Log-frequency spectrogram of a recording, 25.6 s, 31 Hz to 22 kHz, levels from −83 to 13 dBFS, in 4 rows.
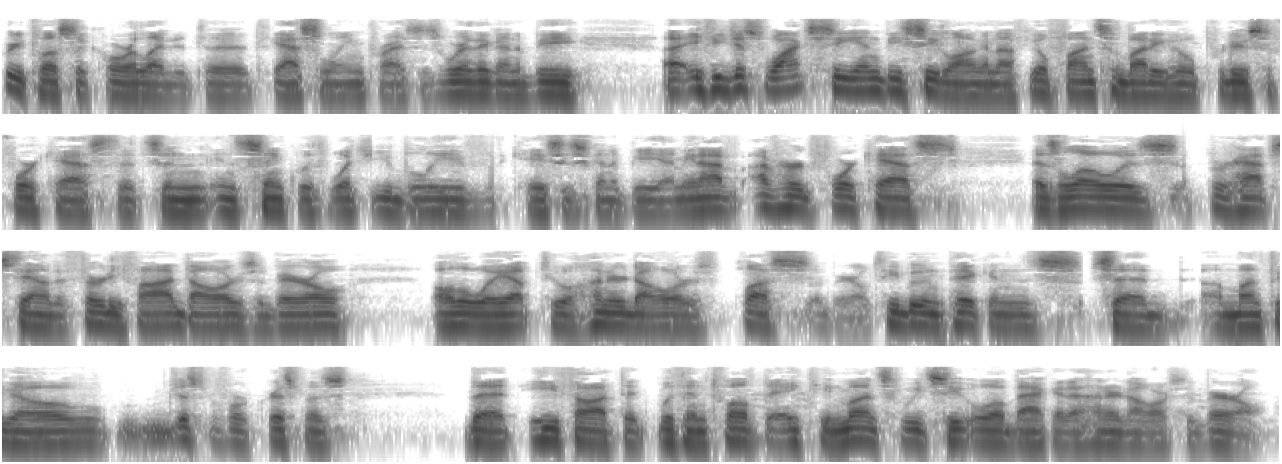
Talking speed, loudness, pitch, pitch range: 215 wpm, -20 LUFS, 100 Hz, 95-110 Hz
